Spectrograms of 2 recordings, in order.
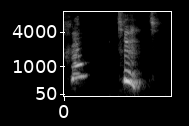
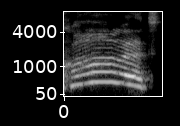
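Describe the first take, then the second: First: Every sound is articulated clearly and distinctly. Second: The sounds are slurred together and mumbled. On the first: "how I would speak clearly to a baby" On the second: "if I were speaking much less clearly"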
